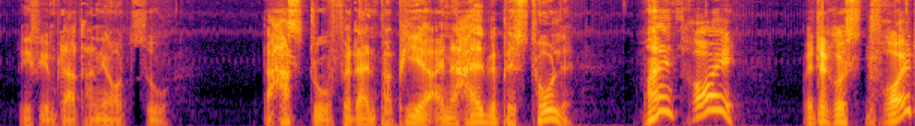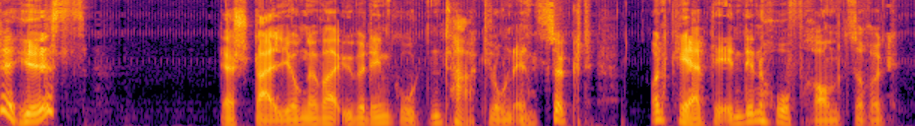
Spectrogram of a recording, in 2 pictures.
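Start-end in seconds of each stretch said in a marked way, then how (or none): 4.3-6.7 put-on high, loud boyish voice; delighted stable boy. Delighted stable boy takes the reward.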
